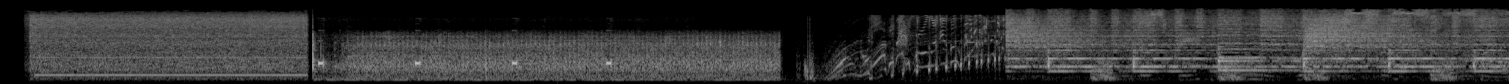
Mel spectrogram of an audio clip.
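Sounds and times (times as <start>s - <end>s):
static hiss: 0.2s - 3.1s.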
